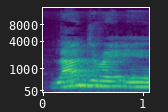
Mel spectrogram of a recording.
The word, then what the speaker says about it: lingerie: It must be pronounced as lingerie.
